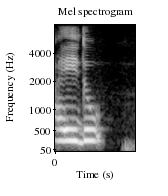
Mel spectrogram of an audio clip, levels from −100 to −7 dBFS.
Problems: none marked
